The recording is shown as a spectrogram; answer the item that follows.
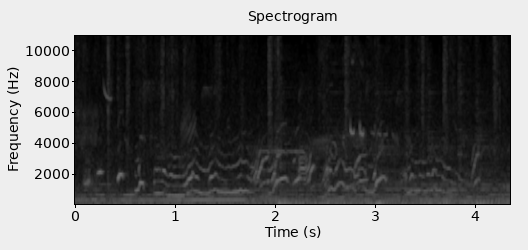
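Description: Coyote pups whining and whimpering in high, wavering calls, several overlapping, over background music with long held notes.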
